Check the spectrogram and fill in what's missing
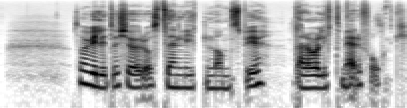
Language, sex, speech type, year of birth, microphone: Norwegian, female, spontaneous, 1987, Sennheiser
